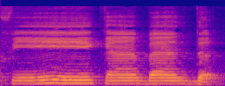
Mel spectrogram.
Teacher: Qalqalah Kubro yaitu memantulkan huruf Qalqalah akibat berwaakaf ya sukunnya karena berwaakaf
